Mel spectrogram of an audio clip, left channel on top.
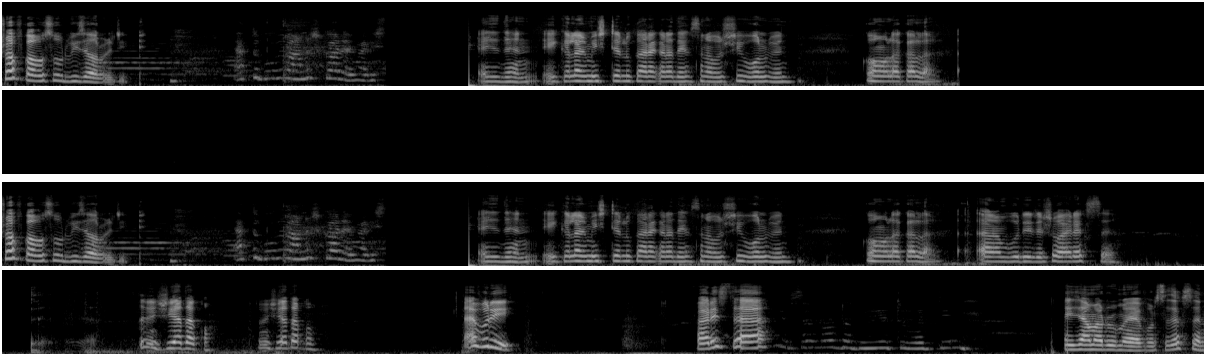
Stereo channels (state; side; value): drops out; left; at 9.6 s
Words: সব কাগজ চোর ভিজা অলরেডি। এই যে দেখেন, এই কালার মিষ্টি আলু কারা কারা দেখছেন অবশ্যই বলবেন। কমলা কালার, আর বুড়িরে শোয়াই রাখছে। তুমি শুয়ে থাকো, তুমি শুয়ে থাকো। এই বুড়ি ফারিস্তা, এই যে আমার রুমে পড়ছে দেখছেন,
